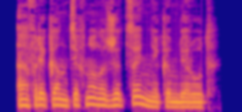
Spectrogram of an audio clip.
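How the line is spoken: Sighing. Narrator (Russian): вздохнула Лариса

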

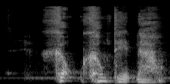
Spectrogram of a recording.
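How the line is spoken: Trembling voice. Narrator (Vietnamese): Hắn run rẩy

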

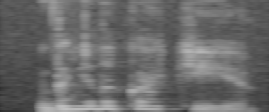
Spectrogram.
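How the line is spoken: Sighing. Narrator (Russian): вздохнула Ольга

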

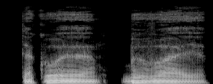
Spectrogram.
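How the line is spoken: Wounded man wheezing. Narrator (Russian): хрипел раненый северянин

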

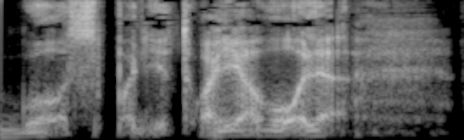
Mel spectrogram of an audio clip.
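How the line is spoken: Quiet desperate curse. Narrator (Russian): Кто-то тихо с отчаянием выругался

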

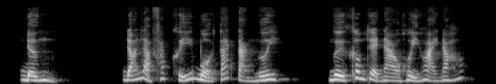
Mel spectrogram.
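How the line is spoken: Sharp shout. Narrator (Vietnamese): Độc Lang Quân lập tức thì quát

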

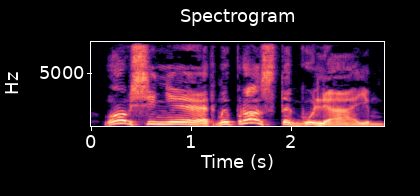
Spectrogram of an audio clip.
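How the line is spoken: Cheerful objection. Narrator (Russian): весело возразил Солтман

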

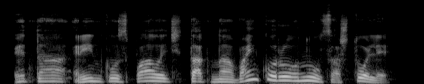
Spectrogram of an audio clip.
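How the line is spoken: Whispered question. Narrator (Russian): шепотом спросил Гришка у деда

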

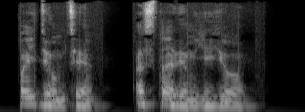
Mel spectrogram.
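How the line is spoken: Very soft. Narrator (Russian): сказал совсем мягко

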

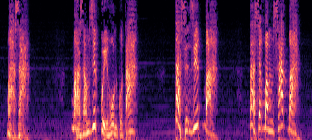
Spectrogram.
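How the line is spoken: Furious shouting. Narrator (Vietnamese): Cô anh hét lên về phía bà Mai Cảnh

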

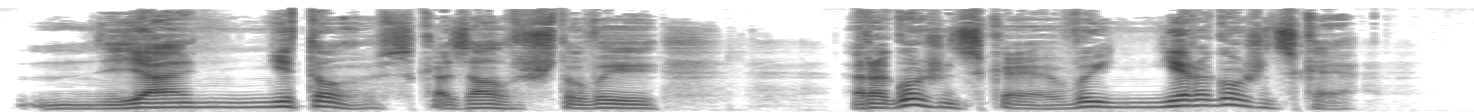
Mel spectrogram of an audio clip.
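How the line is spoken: Trembling voice. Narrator (Russian): дрожащим голосом выговорил князь

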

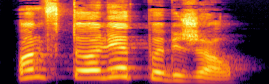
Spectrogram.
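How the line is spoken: Yelling over someone. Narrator (Russian): заорал я, стараясь перекричать блондинку

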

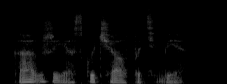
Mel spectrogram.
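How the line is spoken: Mutter. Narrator (Russian): пробормотал он

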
